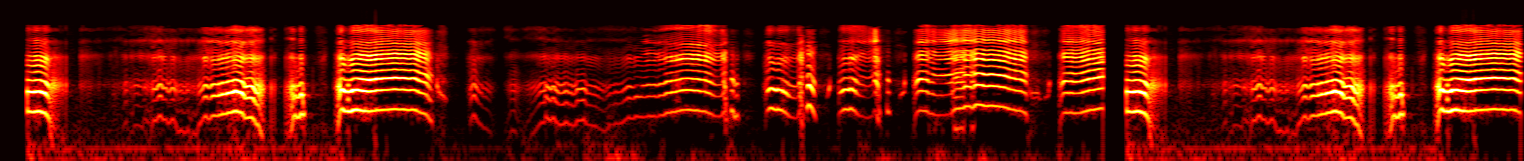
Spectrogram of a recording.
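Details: Infant crying loudly in repeated wailing bursts, each separated by a short gasping breath.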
